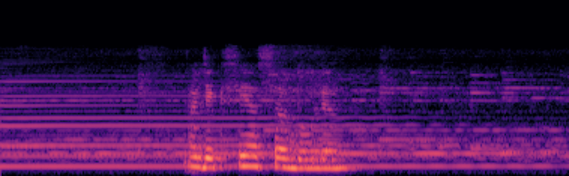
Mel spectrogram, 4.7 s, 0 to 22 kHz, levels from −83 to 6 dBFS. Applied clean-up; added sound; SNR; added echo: none; Wind instrument, woodwind instrument; 10 dB; reverberation time 0.3 s.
